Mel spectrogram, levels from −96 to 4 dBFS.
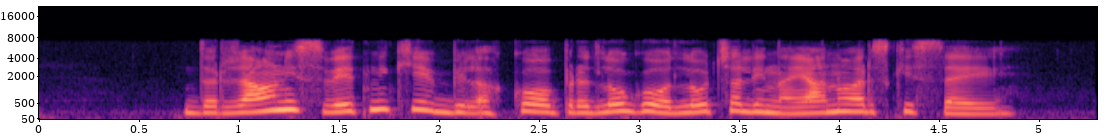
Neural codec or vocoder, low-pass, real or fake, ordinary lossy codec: none; 7.2 kHz; real; MP3, 96 kbps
